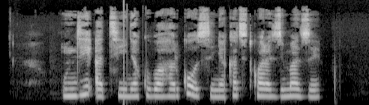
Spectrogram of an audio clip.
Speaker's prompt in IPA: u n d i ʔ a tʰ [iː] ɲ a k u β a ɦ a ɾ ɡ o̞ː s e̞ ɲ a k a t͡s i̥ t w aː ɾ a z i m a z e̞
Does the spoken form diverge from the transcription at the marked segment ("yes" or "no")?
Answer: yes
